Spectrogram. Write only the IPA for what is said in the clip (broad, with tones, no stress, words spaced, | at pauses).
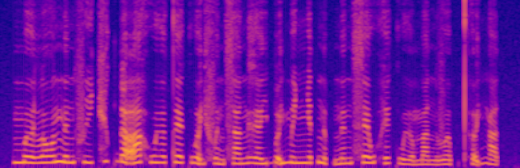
məː˨˩ lɔ˨˦ nə˨˦nfi˨˦t͡ɕu˦˥k̚ ɗa̰ː˧˥hwɨ˧ə̯ t̪ɛ˧kwə̰˧˨j fə˧˩nsa˨˦n ɣɛ˨˦j ɓə̰˧˥jme˧ ɲa˦˥t̚nə˨˩p̚ nə˧n sɛ˧whe˨˦ kwɨ˧˩ə̯ma˨˩n vəː˨˩p̚t̪ʰə̰˧˥jŋa˨˩t̚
